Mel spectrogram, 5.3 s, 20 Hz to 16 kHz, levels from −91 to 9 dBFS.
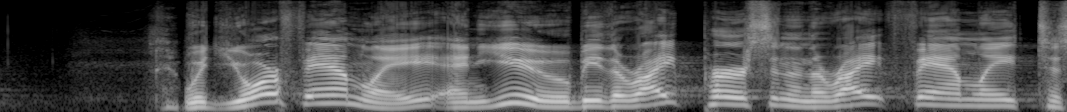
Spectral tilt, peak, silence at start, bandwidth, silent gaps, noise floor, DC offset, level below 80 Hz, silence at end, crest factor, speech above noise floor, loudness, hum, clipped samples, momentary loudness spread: -4 dB/octave; -2 dBFS; 0.8 s; 16 kHz; none; -64 dBFS; under 0.1%; -62 dBFS; 0 s; 16 dB; 47 dB; -16 LUFS; none; under 0.1%; 5 LU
